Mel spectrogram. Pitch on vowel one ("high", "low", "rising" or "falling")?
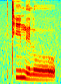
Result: high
